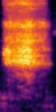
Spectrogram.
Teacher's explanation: it's unvoiced and your teeth are on your bottom lip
